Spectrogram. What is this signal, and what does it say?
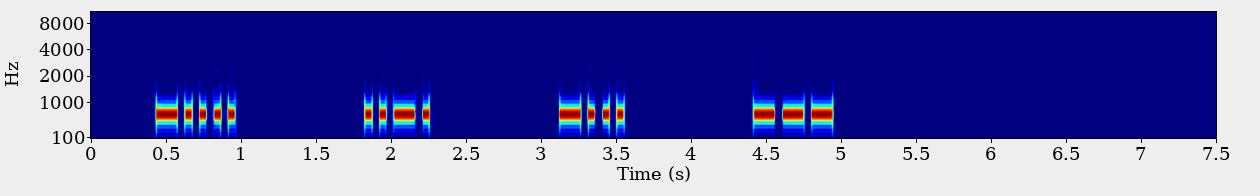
Morse code, heard as a keyed tone, about 25 wpm, spaced as for 9 wpm, 700 Hz. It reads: 6FBO
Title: USA Call Signs - 6x Character Spacing - 25wpm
